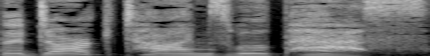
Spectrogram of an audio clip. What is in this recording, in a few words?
Blood Elf Female Standard Greeting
